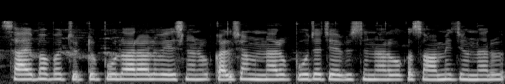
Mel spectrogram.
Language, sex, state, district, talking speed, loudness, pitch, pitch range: Telugu, female, Andhra Pradesh, Sri Satya Sai, 130 wpm, -16 LUFS, 230 Hz, 225-235 Hz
